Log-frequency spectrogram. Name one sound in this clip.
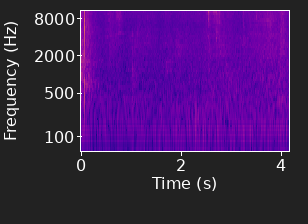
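A woman speaks calmly from a distance in an echoing hall.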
